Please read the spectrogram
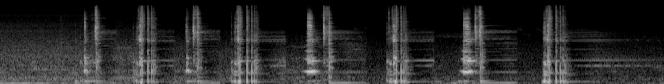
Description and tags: The flap of a parking meter is opened and then closed again.
flap, paking-meter, squeaking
